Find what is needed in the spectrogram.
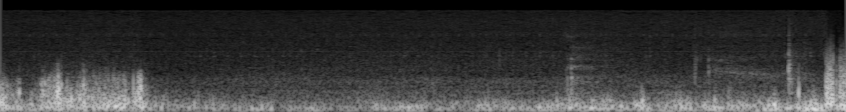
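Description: Low rumble of a car driving, road and wind noise, with wind on the microphone.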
